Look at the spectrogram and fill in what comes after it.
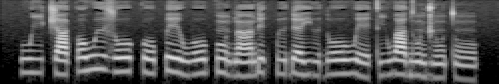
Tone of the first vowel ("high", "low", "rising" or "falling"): low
